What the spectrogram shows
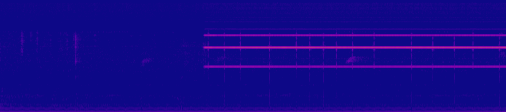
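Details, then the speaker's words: Budget Chinese phone that won't charge or power on because of a shorted battery positive (VBAT) line: a multimeter in continuity mode gives a steady high beep on the right battery pin, confirming that pin is ground. "ahí está esto es definitivamente tierra y esto es como podemos ver está pitando"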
